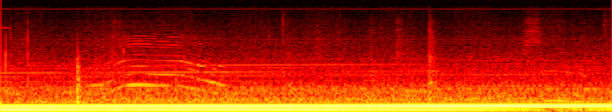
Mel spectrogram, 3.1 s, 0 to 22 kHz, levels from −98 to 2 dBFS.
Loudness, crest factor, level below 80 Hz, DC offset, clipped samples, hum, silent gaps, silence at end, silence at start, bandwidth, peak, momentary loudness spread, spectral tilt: -13 LUFS; 8 dB; -34 dBFS; under 0.1%; under 0.1%; none; none; 0 s; 0 s; 2.5 kHz; -4 dBFS; 1 LU; -12 dB/octave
